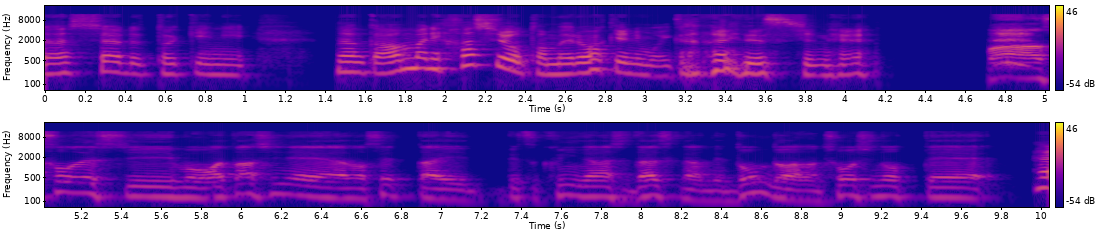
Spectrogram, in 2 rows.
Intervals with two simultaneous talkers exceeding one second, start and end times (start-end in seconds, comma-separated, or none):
none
